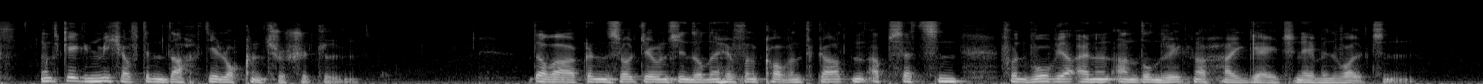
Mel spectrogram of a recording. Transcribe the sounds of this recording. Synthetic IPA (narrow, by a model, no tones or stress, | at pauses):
ʊntɡ̥eːɡn̩mɪçaʊfd̥eːmdaχd̥iːlɔkn̩t͡suʃʏtʰl̩n | d̥eːɐvaːɡənzɔltəʊnsɪndeːɐnɛːɦəfɔnkʰɔvəntɡ̥aɐtn̩ʔa̰psɛt͡sn̩fɔnvoːviːɐʔaɪnənʔandəʁənveːɡnaːχhaɪɡɛɪtneːmənvɔltʰən̩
